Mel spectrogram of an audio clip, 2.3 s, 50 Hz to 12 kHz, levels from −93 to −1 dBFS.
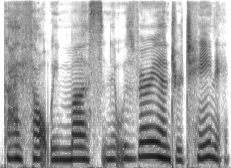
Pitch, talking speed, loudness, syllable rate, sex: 240 Hz, 235 wpm, -17 LUFS, 5.9 syllables/s, female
